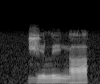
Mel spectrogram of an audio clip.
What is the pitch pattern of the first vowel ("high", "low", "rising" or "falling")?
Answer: low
